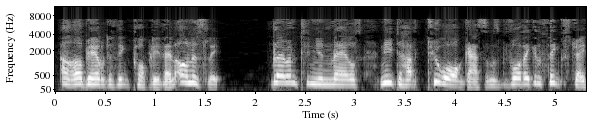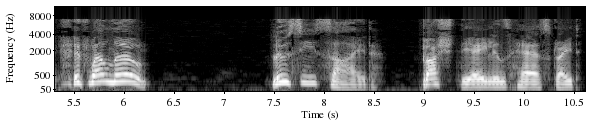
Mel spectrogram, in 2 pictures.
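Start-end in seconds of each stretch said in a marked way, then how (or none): 0.1-6.2 higher-pitched, insistent wheedling; alien journalist, earnest pleading. Acted. Alien persuading Lucy, earnest and insistent. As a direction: argue your case eagerly, rising in pitch.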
